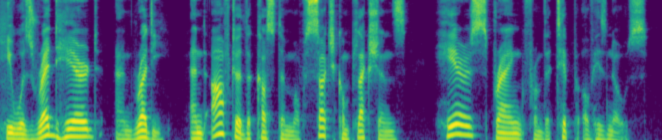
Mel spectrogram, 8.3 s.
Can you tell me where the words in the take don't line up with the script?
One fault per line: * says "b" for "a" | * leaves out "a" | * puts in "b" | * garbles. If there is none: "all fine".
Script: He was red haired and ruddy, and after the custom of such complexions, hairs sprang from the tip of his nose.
all fine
